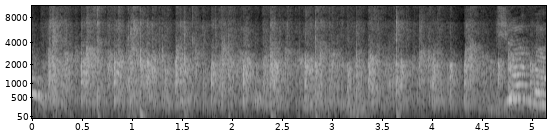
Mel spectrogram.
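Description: A church congregation claps and cheers for Jesus, steady rhythmic applause with scattered shouts, fairly close and continuous, while a preacher's voice carries over it.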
